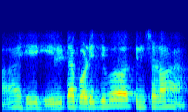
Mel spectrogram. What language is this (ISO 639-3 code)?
ori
